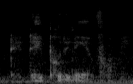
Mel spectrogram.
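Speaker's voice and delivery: barely audible whispered reply as him; imitated whisper. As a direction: whisper it haltingly, imitating his answer. Voicing Grumpy's confession.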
